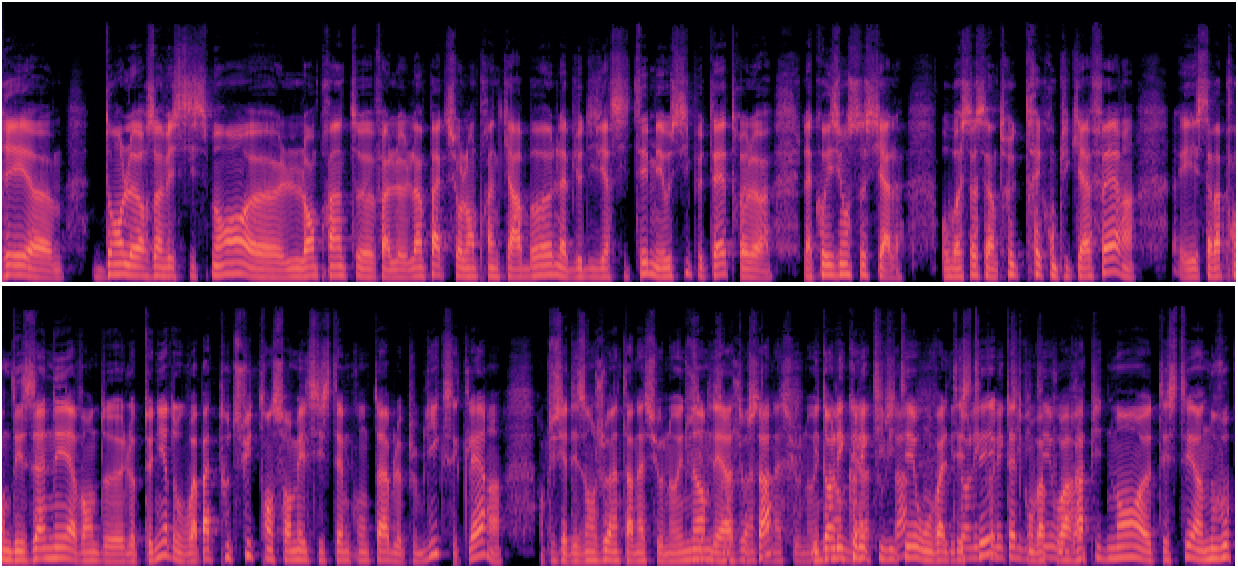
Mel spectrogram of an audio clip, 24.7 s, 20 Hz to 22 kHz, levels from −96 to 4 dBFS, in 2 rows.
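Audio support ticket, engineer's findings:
Doubled audio track, 19.09 to 23.17 s, after "a des enjeux internationaux". A dry copy trails about 1.5 s behind, about 5 dB down, with abrupt edges. Likely a second, slower capture path.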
